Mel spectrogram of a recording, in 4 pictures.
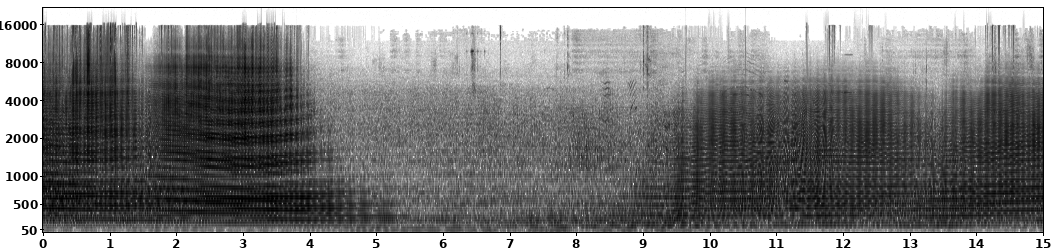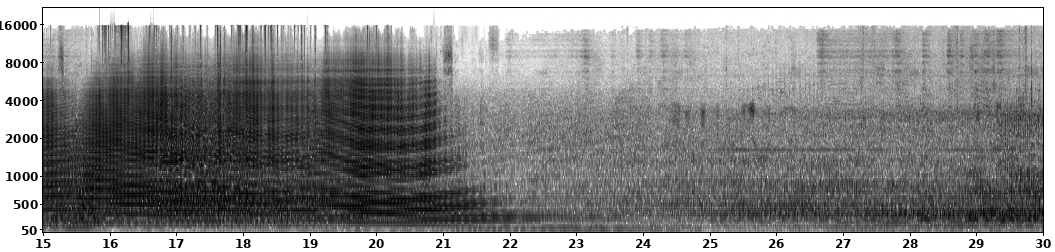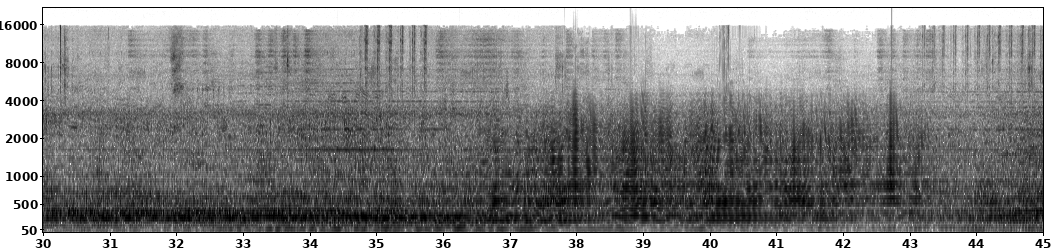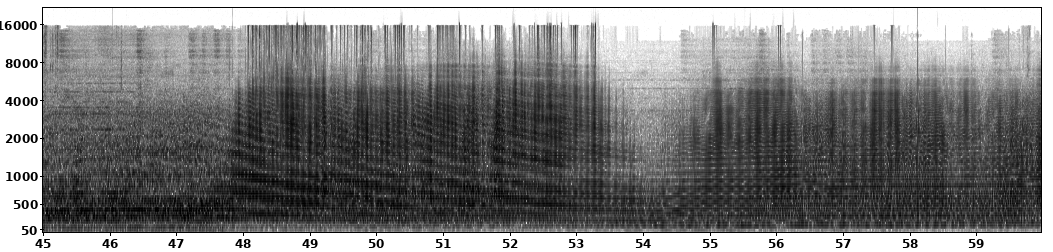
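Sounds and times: propeller plane engines droning: 0:00.0 - 0:59.9.

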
